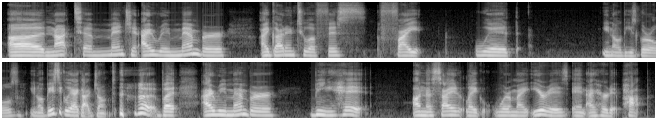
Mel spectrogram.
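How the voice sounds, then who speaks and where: A woman hosting a podcast in casual chat, loud in tone, laughing often and swearing freely, with little bass in her voice. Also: steady tone, moderate pace, dry recording, studio quality. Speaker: podcast host.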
